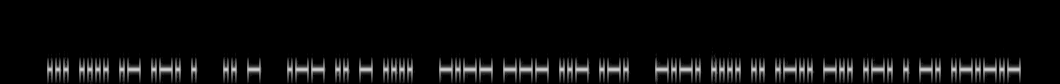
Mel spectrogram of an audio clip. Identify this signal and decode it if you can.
Morse code, heard as a keyed tone, about 30 wpm, 700 Hz. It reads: SHARE IT WITH YOUR CHILDREN.
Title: Sentences from Top 1000 Words - Review Part 6 - 30wpm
